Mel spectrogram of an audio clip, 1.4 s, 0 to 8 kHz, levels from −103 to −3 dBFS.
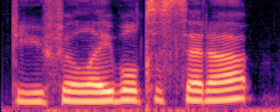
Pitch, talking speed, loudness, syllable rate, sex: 210 Hz, 300 wpm, -15 LUFS, 6.6 syllables/s, female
